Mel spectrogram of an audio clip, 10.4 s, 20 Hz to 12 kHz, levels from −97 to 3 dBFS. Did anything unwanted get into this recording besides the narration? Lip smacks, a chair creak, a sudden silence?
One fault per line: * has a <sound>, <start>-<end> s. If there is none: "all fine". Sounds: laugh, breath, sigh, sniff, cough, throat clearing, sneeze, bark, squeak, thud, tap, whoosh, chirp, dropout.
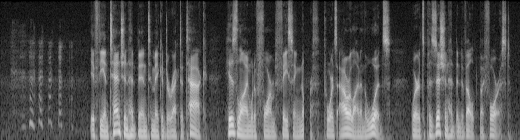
* has a laugh, 0.2-1.5 s
* has a dropout, 6.1-6.2 s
